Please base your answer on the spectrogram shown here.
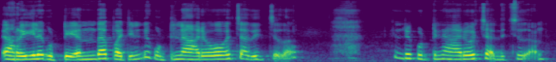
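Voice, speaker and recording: A woman's voice: steady tone, moderate pace, lightly acted. A woman voicing an elderly, grieving mother who pleads through tears. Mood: tearful pleading. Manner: sobbing, softer and lower than the narration. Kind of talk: storytelling with acted dialogue.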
